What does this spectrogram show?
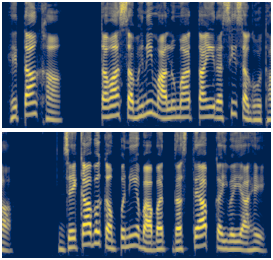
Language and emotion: Sindhi, neutral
